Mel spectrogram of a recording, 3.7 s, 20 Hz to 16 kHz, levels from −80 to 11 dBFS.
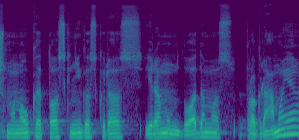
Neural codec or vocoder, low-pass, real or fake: none; 14.4 kHz; real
